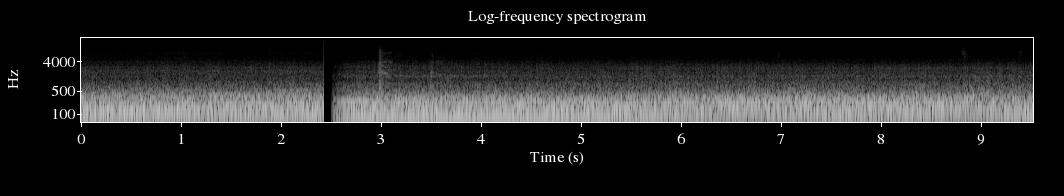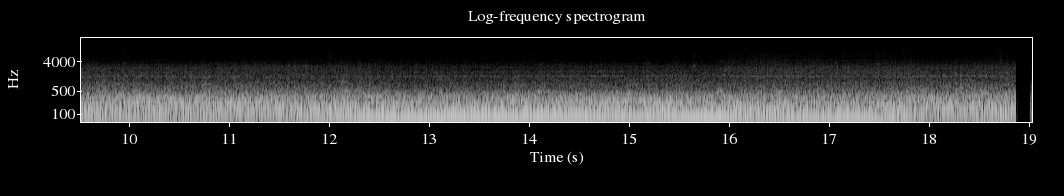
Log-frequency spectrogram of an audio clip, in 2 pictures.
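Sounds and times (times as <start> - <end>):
jet engine cabin rumble: 0.0 - 18.9.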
